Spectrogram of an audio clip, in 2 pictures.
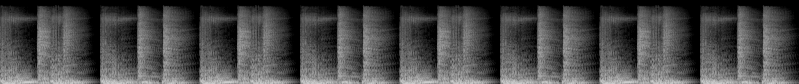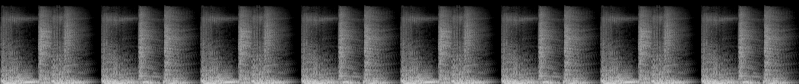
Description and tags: MOV. Beat. 120
computer beat Logic
120-bpm, beat, electronic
